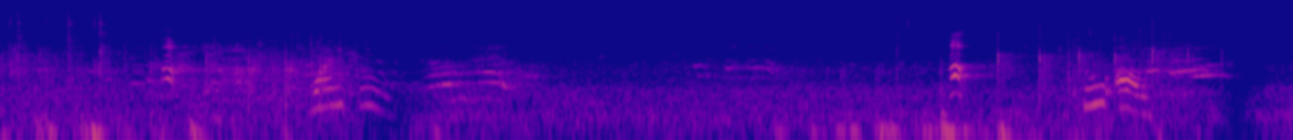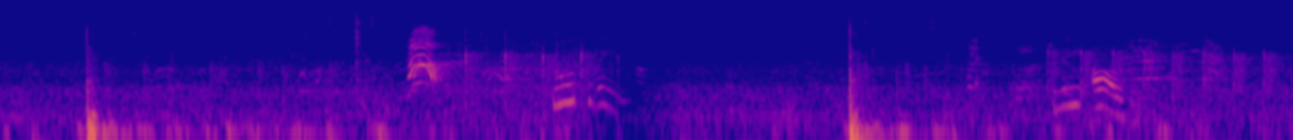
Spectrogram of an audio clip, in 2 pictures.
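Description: A ball clicks back and forth on paddles and a table in a quick rally.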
